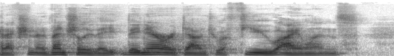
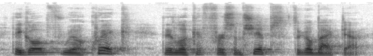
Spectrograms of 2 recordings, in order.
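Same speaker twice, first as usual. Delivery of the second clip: usual speaking voice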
